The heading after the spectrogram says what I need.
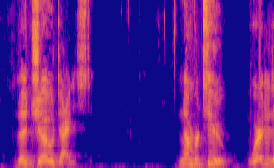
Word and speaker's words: Zhou: is the zhou dynasty while it's spelled with the z it's pronounced like the name joe the joe dynasty number two where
